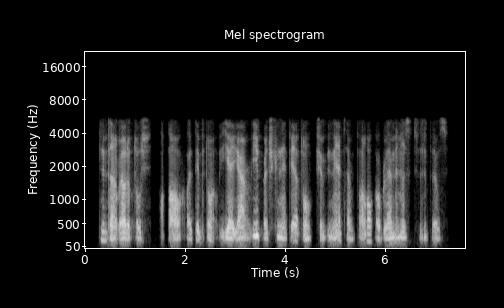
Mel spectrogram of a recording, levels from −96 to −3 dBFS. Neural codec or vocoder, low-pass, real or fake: autoencoder, 44.1 kHz, a latent of 192 numbers a frame, MeloTTS; 5.4 kHz; fake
